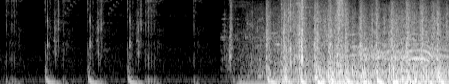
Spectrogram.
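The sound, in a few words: gunfire from a gun in the Rainbow Six Siege X video game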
